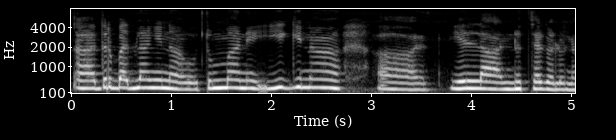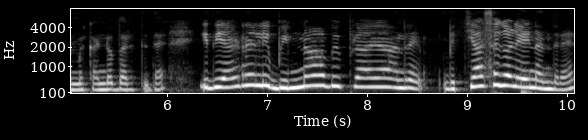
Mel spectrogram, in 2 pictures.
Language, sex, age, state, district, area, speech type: Kannada, female, 18-30, Karnataka, Chikkaballapur, urban, spontaneous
